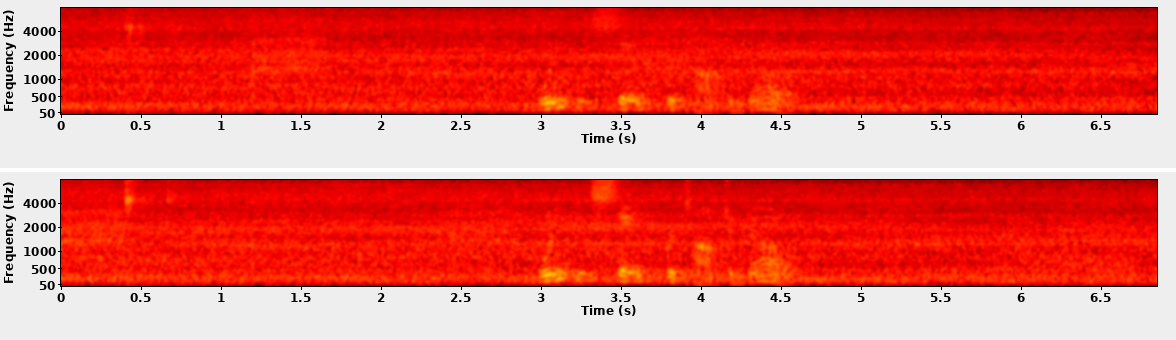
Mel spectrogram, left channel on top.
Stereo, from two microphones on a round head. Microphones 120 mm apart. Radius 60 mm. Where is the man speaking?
50° right (ahead or behind), 1.7 m.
